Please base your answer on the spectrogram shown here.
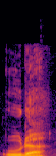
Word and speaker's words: OODA: It was Major Chai Chai who said OODA is pronounced like Gouda. Uda.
